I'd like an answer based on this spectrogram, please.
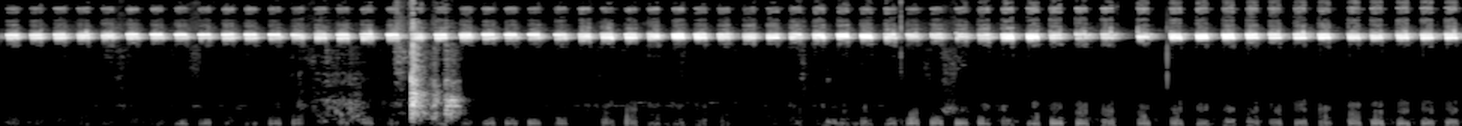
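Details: Cricket heard in nature, recorded to teach songbirds, chirping high and steady about twice a second; a short loud knock breaks in near four seconds, then soft low thumps.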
